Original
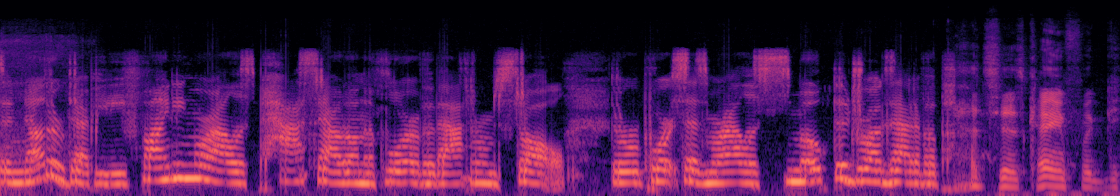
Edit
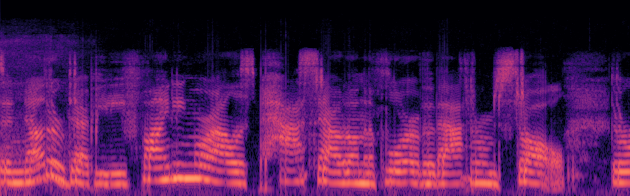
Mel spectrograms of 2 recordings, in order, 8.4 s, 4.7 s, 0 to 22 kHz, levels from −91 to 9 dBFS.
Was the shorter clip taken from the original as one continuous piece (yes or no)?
yes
